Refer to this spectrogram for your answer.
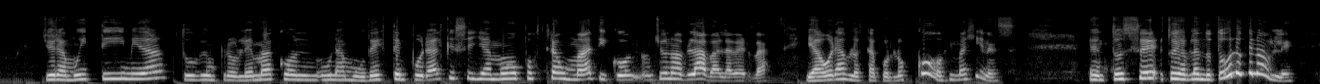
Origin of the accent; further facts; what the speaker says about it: Buin, Santiago Metropolitan Region, Chile; yo soy de Buin y vivía en Paine la fecha. Ahora soy de Buin, que son como unas aledañas.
